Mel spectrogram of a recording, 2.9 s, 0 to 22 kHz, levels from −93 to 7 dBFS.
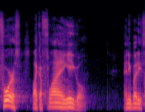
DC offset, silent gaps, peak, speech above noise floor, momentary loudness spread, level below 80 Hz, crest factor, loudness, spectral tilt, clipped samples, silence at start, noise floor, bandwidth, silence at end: under 0.1%; none; -6 dBFS; 45 dB; 13 LU; -60 dBFS; 18 dB; -24 LUFS; -6.5 dB/octave; under 0.1%; 0 s; -68 dBFS; 14.5 kHz; 0 s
